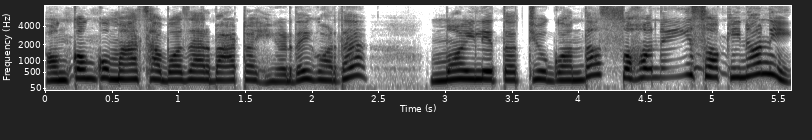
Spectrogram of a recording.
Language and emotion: Nepali, disgusted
